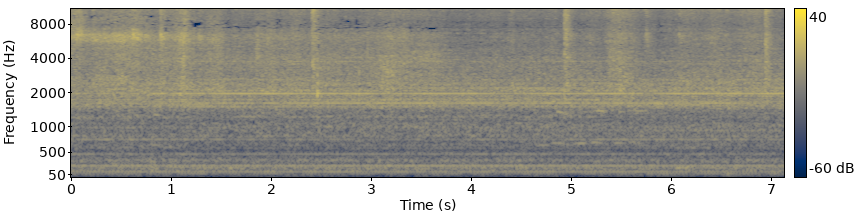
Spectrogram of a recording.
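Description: Steady mechanical hum with a faint high whine running evenly, with a few faint clicks.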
